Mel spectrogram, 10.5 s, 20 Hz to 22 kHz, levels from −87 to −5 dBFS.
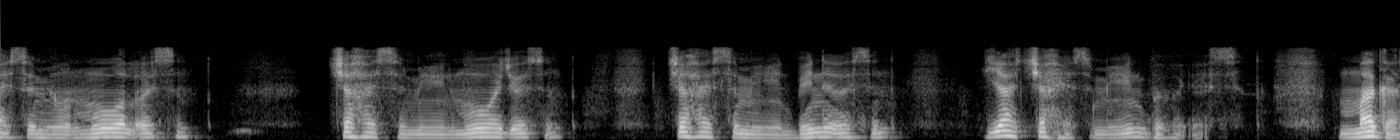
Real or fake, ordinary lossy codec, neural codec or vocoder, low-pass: real; none; none; 5.4 kHz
